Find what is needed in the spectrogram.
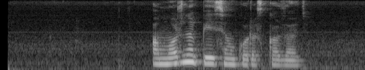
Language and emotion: Russian, neutral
